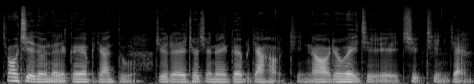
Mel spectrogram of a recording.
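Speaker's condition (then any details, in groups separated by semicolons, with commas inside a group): Hearing loss; hearing loss from enlarged vestibular aqueduct, long auditory-speech training with therapist 蘇心怡 into junior high, electronic hearing device; occasional vertigo, now more stable, struggles to hear in class, classmates interpret or write, avoids phone work; articulation clear enough, too fast, speeds up and loses breath when absorbed, heavy nasality, mistaken for overseas student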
